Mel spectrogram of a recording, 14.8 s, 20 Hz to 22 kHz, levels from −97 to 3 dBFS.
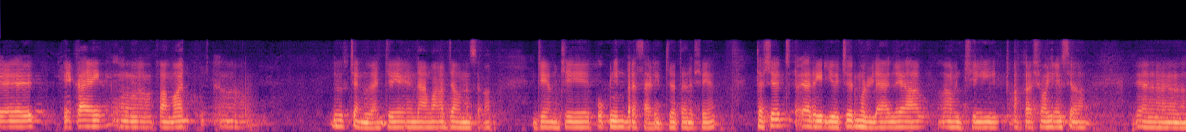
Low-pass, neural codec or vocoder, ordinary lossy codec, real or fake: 7.2 kHz; codec, 16 kHz in and 24 kHz out, 0.6 kbps, FireRedTTS-2 codec; none; fake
